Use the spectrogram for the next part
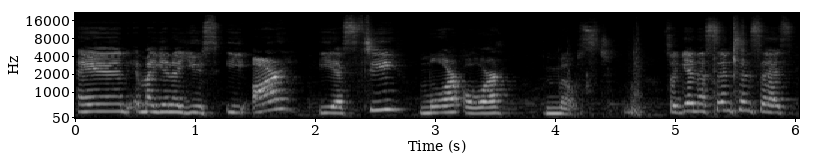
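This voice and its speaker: A woman teacher walks through a grammar lesson in a high voice. She talks slowly and patiently, often pausing to check in with "okay?" as she writes on a board. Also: fairly bright tone, a little hiss or hum. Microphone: writing at a board while talking.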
